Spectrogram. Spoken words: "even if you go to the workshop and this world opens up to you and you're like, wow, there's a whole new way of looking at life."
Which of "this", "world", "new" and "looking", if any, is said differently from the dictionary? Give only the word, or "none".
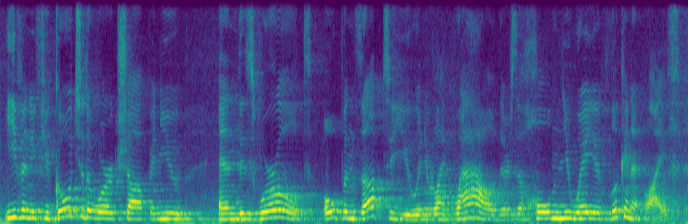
none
